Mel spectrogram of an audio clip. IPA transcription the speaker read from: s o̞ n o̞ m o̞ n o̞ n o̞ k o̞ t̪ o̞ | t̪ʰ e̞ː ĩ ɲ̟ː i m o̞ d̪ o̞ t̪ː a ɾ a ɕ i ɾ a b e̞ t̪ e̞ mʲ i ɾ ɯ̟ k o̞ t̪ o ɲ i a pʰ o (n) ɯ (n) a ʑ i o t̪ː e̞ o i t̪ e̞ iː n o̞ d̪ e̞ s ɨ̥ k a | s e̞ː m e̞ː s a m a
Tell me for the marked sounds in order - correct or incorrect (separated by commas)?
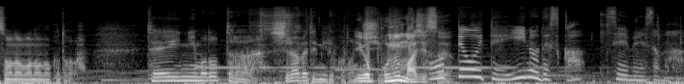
correct, incorrect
